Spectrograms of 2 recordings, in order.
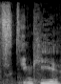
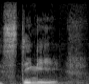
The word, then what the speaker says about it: stingy: Not stinky, stingy.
